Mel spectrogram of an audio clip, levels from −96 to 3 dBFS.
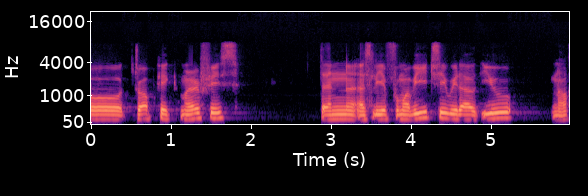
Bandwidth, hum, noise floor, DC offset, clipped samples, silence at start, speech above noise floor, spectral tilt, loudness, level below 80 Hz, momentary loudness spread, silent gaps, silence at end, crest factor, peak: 8.4 kHz; none; -73 dBFS; under 0.1%; under 0.1%; 0 s; 50 dB; -5.5 dB/octave; -23 LUFS; -82 dBFS; 10 LU; none; 0 s; 16 dB; -6 dBFS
